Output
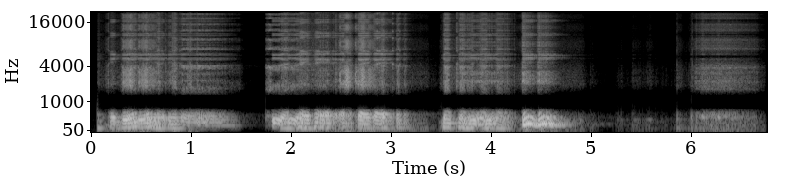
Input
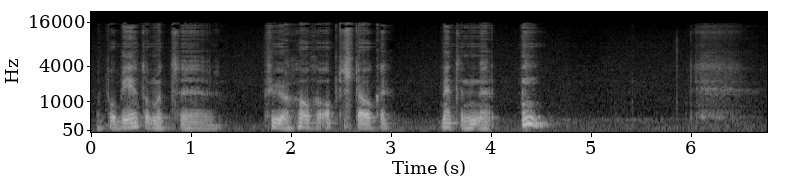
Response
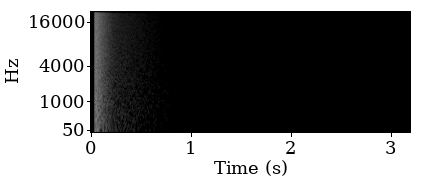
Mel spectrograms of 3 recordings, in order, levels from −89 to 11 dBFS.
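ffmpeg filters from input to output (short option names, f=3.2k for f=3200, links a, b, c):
-filter_complex "[0:a]asplit=3[a][b][c];[a]afade=t=out:st=0.86:d=0.02[d];[b]highpass=f=170:w=0.5412,highpass=f=170:w=1.3066,equalizer=f=180:t=q:w=4:g=-3,equalizer=f=490:t=q:w=4:g=-4,equalizer=f=780:t=q:w=4:g=-7,equalizer=f=1.8k:t=q:w=4:g=9,lowpass=f=2.1k:w=0.5412,lowpass=f=2.1k:w=1.3066,afade=t=in:st=0.86:d=0.02,afade=t=out:st=1.89:d=0.02[e];[c]afade=t=in:st=1.89:d=0.02[f];[d][e][f]amix=inputs=3:normalize=0,acrusher=samples=8:mix=1:aa=0.000001,asuperstop=centerf=1000:order=12:qfactor=0.68,aecho=1:1:154.5|224.5:0.794|0.355,agate=range=-31dB:threshold=-49dB:ratio=16:detection=peak,asplit=2[g][h];[1:a]atrim=start_sample=2205[i];[h][i]afir=irnorm=-1:irlink=0,volume=-21.5dB[j];[g][j]amix=inputs=2:normalize=0,volume=3.5dB"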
